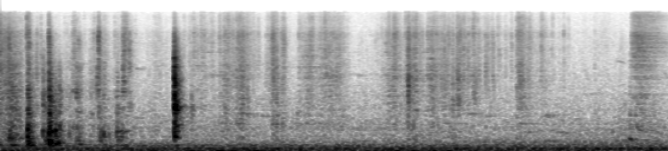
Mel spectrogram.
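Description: A small knotted plastic bag being handled and untied: a few crinkles and clicks in the first two seconds, the sharpest just before two seconds in, then only a low steady hum.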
